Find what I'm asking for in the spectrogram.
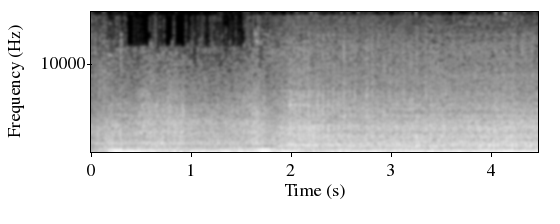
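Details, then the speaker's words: Car with a leak causing a misfire and check engine light, temporary fix until a new coil: uneven, lumpy idle with a wavering note and no steady beat; engine runs rough and unhealthy, oil level fine. "That don't sound good. That sounds bad."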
